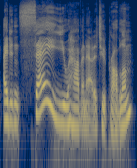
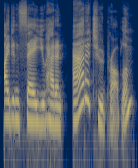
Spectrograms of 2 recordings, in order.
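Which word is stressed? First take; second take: say; attitude. First: The word "say" is stressed. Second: The word "attitude" is stressed.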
